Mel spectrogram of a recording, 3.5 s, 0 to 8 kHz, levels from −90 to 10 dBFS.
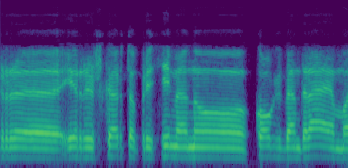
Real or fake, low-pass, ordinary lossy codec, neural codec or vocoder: real; 7.2 kHz; MP3, 48 kbps; none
